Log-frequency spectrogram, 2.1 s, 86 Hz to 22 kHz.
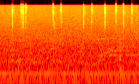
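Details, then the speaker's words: Fuel injector from a 2001 Monte Carlo SS 3.8L 3800 Series II, removed for O-ring replacement and pulsed with a 9-volt battery via momentary switch and test clips: crisp sharp ticks at uneven manual pace, injector opening cleanly. "it's just in a little momentary switch a little nine volt battery I could just activate the injector hear it"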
